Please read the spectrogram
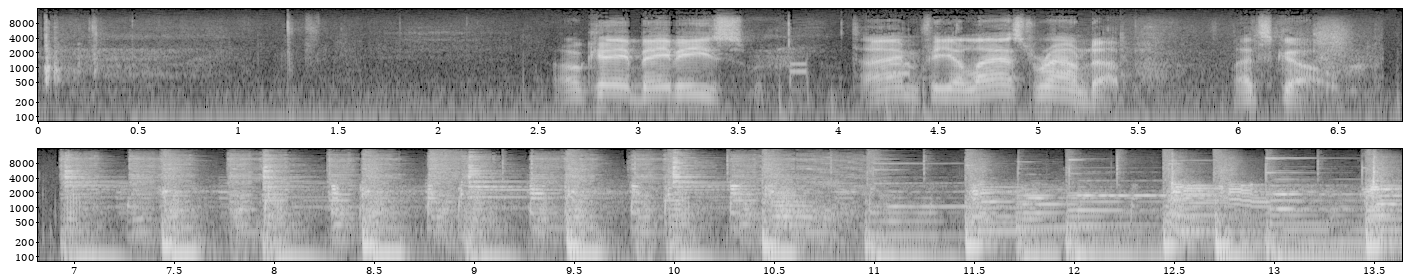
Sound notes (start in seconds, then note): none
